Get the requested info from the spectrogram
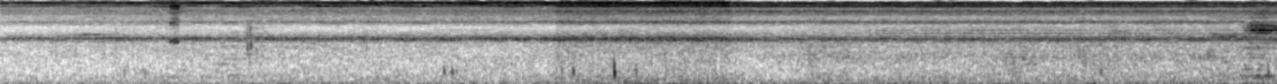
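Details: Cicada. A continuous, high-pitched cicada buzz holds steady throughout, layered in a few shrill bands. This loud drone comes from the males in summer, set over a low, rumbling outdoor background.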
